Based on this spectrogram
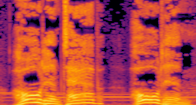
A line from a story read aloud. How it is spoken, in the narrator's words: One of the men cried out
